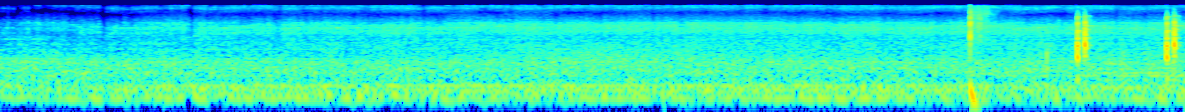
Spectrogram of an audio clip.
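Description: Machines hum and whir steadily.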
